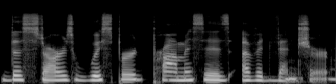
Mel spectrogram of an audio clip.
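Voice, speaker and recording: Woman as a young storybook dreamer, slow and clear, slightly gravelly, dry close sound. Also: mid-range voice, little pitch movement, a little mellow, no room sound. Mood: calm. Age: 20s. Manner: slow, clear, each sentence said twice. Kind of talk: scripted story for repeat-after practice.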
